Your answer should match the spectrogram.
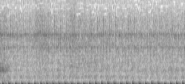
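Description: Honda Rancher four-wheeler's single-cylinder four-stroke engine idling evenly through an aftermarket HMF exhaust, a quick steady putter.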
